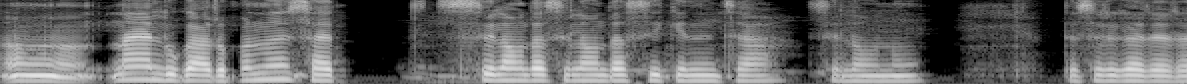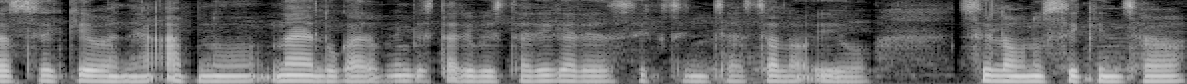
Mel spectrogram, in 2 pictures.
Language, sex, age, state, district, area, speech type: Nepali, female, 45-60, West Bengal, Alipurduar, urban, spontaneous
